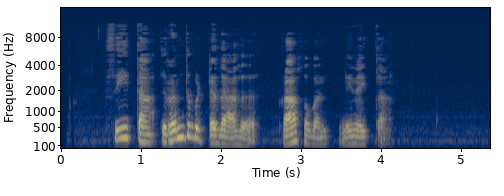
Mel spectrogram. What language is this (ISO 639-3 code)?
tam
